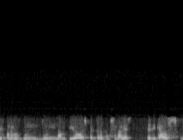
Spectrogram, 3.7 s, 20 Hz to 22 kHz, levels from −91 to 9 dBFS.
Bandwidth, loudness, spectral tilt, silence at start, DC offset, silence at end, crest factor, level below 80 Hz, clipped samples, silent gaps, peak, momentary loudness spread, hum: 3.9 kHz; -27 LUFS; -6 dB/octave; 0 s; under 0.1%; 0 s; 16 dB; -78 dBFS; under 0.1%; none; -10 dBFS; 8 LU; none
